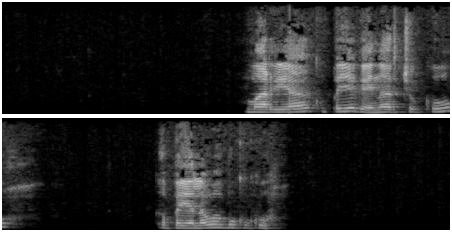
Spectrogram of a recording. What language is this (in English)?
Musgu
